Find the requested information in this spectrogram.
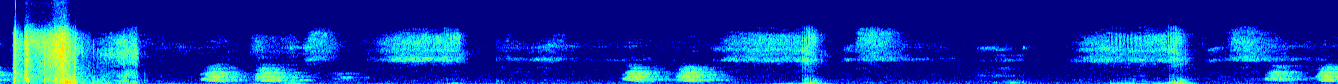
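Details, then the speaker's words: Sleeping dog with rhythmic snuffling breaths about every two to three seconds, some with a low snorting rattle; the owner remarks on how much she snores; dog snoring. "Peggy, ¿por qué ronca tanto pues?"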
